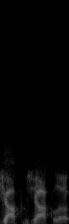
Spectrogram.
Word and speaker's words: Jacques Lowe: Jacques Lowe.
